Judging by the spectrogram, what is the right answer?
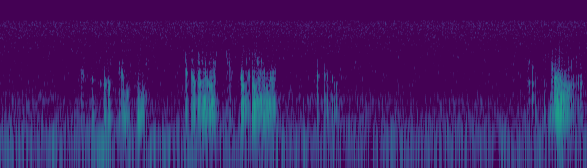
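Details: Stomach sounds during digestion, with intestinal movement felt as slightly painful: soft, bubbling gurgles in several short runs over about six seconds; bowel sounds (borborygmi).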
